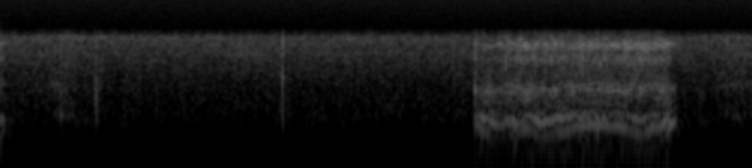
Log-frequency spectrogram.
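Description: Quiet room, then a single rattling, buzzing snore lasting over a second; snoring.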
